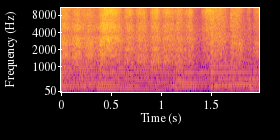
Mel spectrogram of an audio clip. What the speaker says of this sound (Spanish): Estoy lijando los agujeros que he hecho con la broca del 3.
